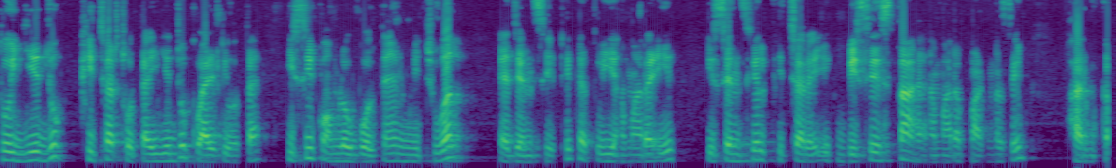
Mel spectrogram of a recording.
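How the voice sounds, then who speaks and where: Husky-voiced man teaching a commerce class. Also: medium pitch, darkish tone. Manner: explains step by step with frequent "ठीक है" check-ins; reads English textbook lines slowly, then explains them in Hindi. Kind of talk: recorded classroom lecture.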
